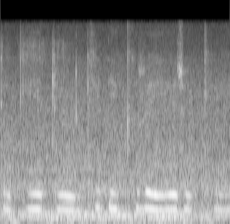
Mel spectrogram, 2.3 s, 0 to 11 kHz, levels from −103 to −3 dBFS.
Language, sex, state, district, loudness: Hindi, female, Bihar, Vaishali, -15 LUFS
